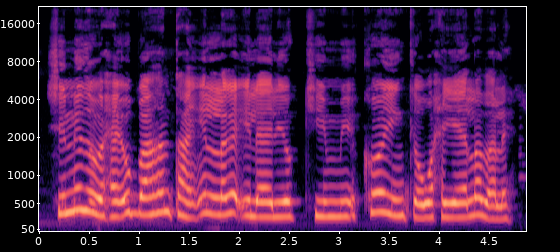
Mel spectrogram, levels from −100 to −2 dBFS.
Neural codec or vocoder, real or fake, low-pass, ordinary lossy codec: none; real; none; none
